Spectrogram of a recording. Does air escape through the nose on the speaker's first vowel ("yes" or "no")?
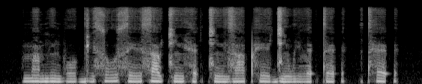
yes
